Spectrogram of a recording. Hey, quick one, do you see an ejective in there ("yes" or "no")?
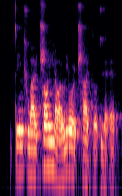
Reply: no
